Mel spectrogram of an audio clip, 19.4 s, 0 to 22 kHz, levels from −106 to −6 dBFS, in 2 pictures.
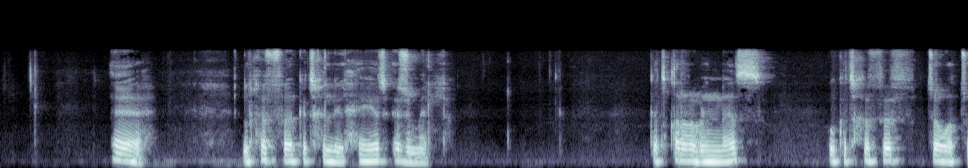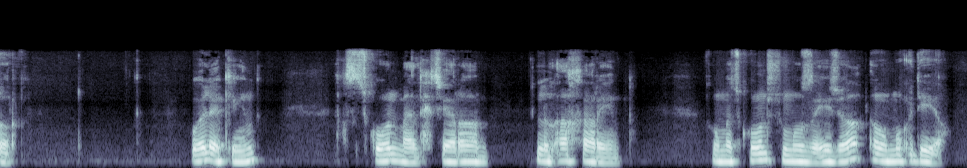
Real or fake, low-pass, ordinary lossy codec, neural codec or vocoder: real; 7.2 kHz; none; none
